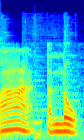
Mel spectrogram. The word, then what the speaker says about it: ตลก: เป็น ตัว นำ เช่น ตลก อ่าน ว่า ตลก จรวด อ่าน ว่า ว่า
